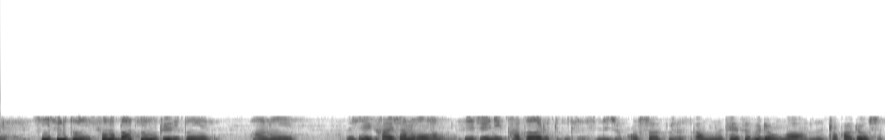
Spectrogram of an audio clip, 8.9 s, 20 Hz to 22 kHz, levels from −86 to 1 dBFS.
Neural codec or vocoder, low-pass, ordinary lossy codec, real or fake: autoencoder, 22.05 kHz, a latent of 192 numbers a frame, VITS, trained on one speaker; 3.6 kHz; Opus, 24 kbps; fake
